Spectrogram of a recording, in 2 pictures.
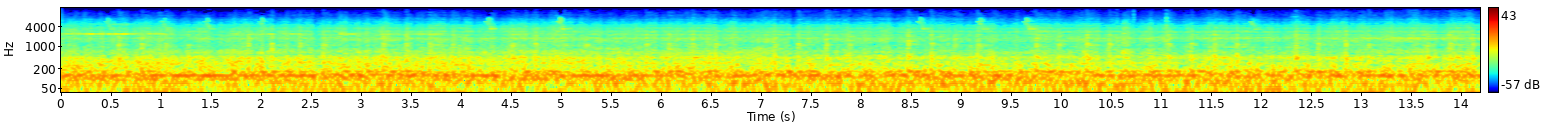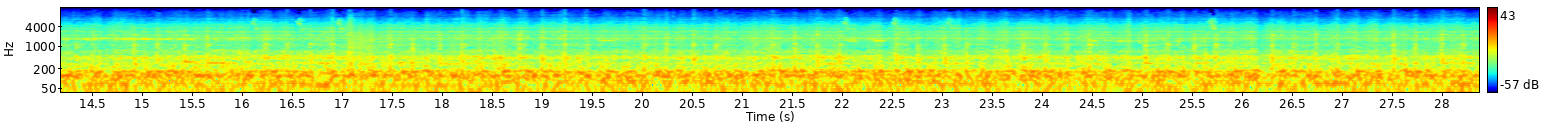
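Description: Loaded iron ore hopper wagons rolling past: a steady low rumble with the wheels clicking and clattering irregularly on the rails.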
